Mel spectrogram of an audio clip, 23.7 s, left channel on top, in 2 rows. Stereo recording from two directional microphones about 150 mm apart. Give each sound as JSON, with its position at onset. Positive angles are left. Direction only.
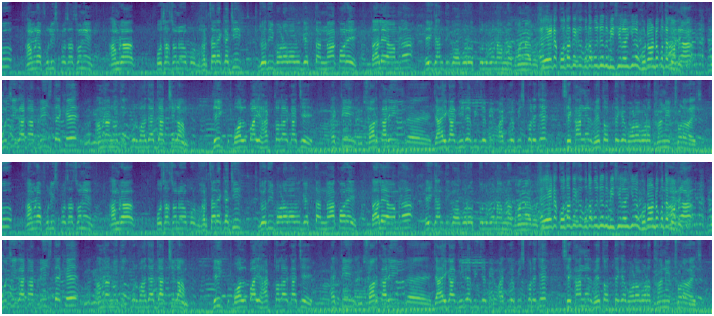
{"t": 0.0, "sound": "speech", "side_deg": -5}
{"t": 8.9, "sound": "speech", "side_deg": 0}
